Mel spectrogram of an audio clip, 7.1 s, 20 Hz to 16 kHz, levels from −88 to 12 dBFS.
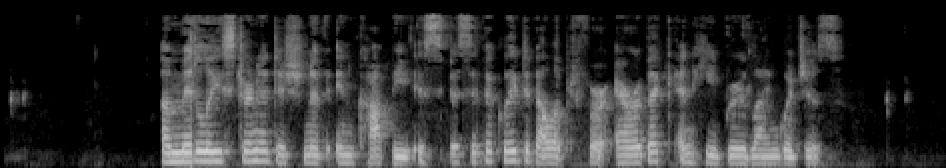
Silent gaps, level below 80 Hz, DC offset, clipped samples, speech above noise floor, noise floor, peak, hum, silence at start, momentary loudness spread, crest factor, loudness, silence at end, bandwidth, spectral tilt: none; -56 dBFS; under 0.1%; under 0.1%; 50 dB; -68 dBFS; -4 dBFS; none; 1.2 s; 9 LU; 16 dB; -19 LUFS; 0.8 s; 12 kHz; -4.5 dB/octave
